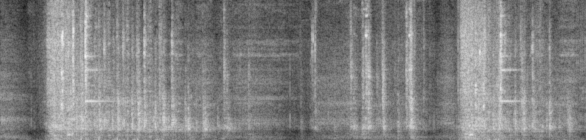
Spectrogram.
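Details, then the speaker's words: Small pull-start generator: repeated pulls, each giving a few ragged firing bursts that die away before catching, pull start faulty; owner suspects carburetor; hard starting. "Yeah, it doesn't even want to go. The pull start is [ __ ] up. Maybe it's a uh carburetor."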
